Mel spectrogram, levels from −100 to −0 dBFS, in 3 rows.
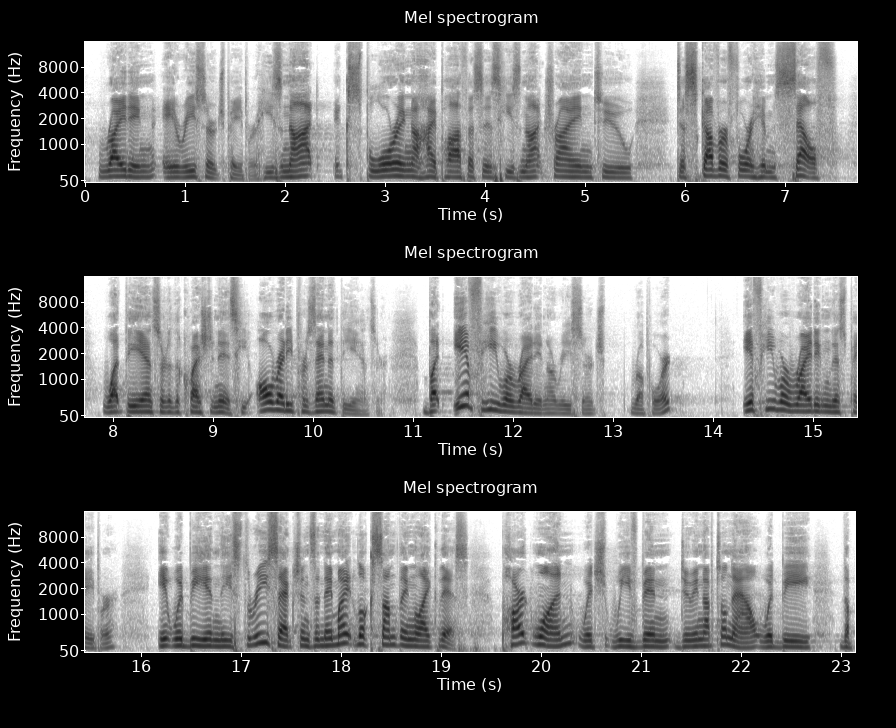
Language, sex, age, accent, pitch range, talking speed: English, male, 40-59, American, 140-180 Hz, 175 wpm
